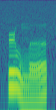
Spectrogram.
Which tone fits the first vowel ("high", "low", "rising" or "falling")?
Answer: falling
